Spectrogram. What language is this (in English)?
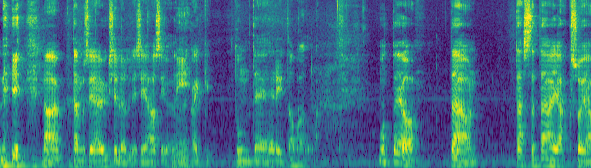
Finnish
